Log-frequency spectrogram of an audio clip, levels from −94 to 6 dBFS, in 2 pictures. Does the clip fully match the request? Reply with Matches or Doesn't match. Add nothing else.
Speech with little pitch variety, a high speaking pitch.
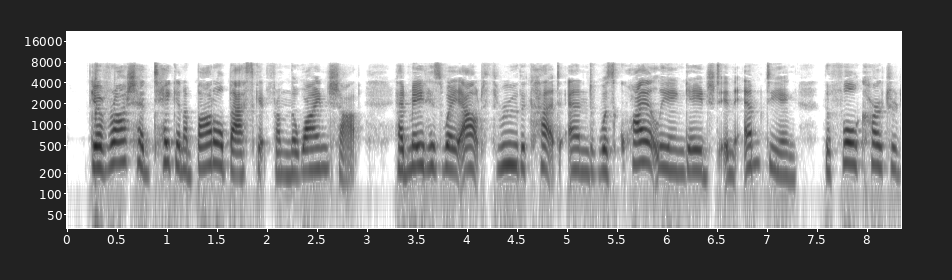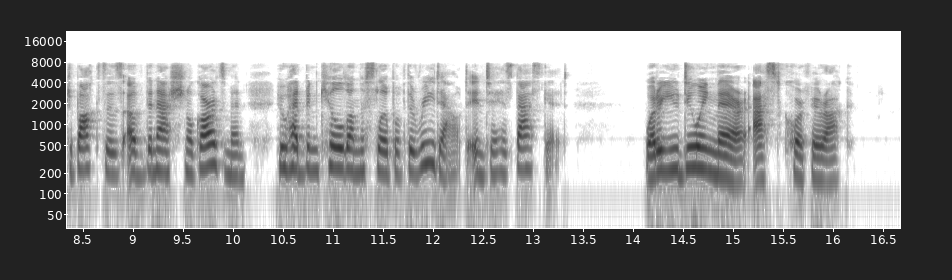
Doesn't match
